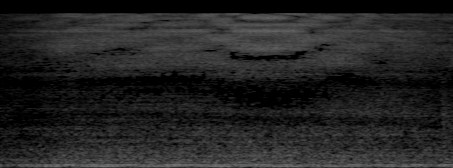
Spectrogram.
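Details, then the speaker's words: Home studio speaker box fed by balanced XLR and TRS cables, all devices on one power outlet: a steady white-noise hiss with no hum appears once the TRS cable is connected and the volume is turned up. The source is unresolved. "this is not a humming it is a hiss actually it's a white noise"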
